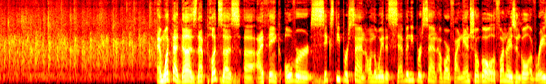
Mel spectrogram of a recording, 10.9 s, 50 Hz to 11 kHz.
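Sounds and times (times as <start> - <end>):
crowd at a school fundraiser applauding: 0.0 - 4.1
speech: 3.2 - 10.9.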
